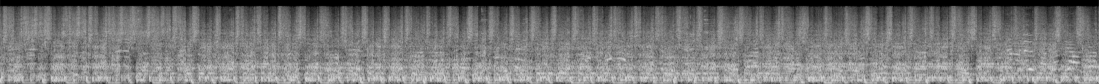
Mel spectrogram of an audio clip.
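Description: Live West African percussion: a hand drum beating and beaded netted gourd rattles (shegbureh) shaken in a fast, steady rhythm, with hand-clapping.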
